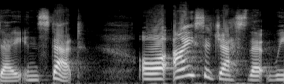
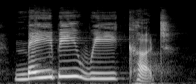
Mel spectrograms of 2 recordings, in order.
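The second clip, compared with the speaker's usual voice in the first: slow, careful, deliberate repeat of the phrase; 4 semitones higher than usual. Repeating a practice phrase for listeners to learn, said more slowly. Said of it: "I'll say that again more slowly".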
